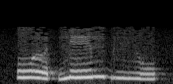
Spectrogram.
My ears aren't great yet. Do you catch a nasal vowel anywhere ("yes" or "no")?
no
